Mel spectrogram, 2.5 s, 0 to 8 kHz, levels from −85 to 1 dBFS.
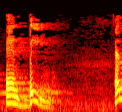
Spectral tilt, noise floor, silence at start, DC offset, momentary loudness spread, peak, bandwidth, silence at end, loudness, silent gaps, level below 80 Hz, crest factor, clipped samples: -10.5 dB/octave; -46 dBFS; 0 s; under 0.1%; 15 LU; 0 dBFS; 5.8 kHz; 0 s; -18 LUFS; none; -48 dBFS; 20 dB; under 0.1%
